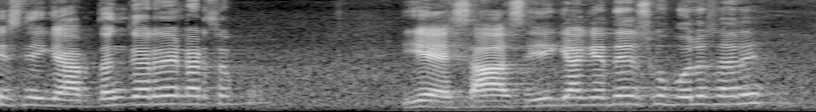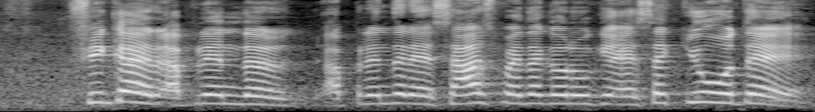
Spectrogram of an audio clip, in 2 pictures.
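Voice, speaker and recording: Very high-voiced stern male teacher. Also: a little hiss or hum. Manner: stern, drills class to answer in chorus. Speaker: madrasa teacher. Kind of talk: classroom lecture to children. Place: madrasa classroom.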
